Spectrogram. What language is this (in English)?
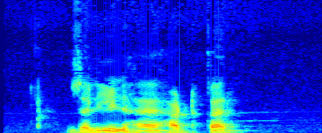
Urdu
